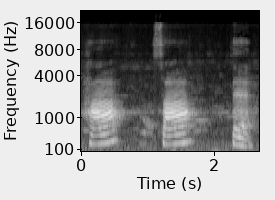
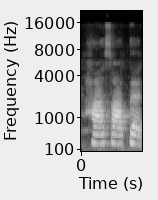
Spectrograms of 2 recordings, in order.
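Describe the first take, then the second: First: Each syllable is separated by a short pause. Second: The syllables run together without any break. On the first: The speaker calls it wrong. "tidak boleh" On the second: The speaker calls it right. "harus langsung dibaca"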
